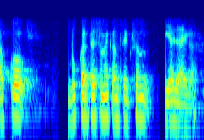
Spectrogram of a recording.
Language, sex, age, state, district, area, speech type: Hindi, male, 30-45, Uttar Pradesh, Prayagraj, rural, conversation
